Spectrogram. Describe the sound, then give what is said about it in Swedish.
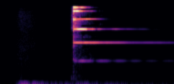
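A single bright bell chime dings after a soft low thump, its clear tone ringing out and slowly fading. “nu får du plinga.”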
